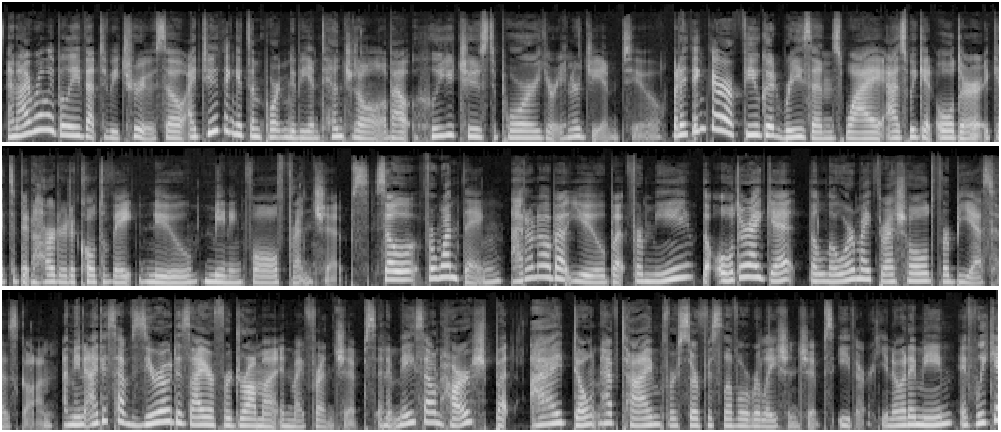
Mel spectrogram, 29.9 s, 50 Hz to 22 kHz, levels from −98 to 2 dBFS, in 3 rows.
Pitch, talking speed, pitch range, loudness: 200 Hz, 215 wpm, 185-240 Hz, -19 LUFS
